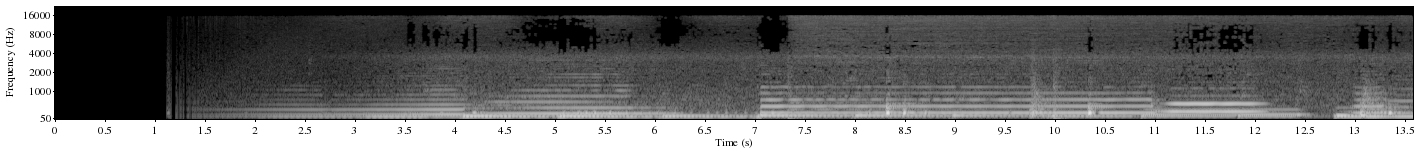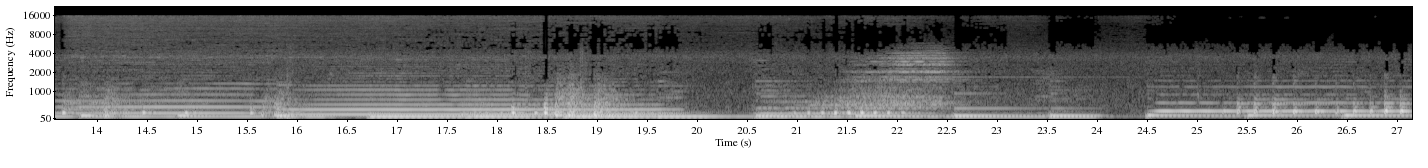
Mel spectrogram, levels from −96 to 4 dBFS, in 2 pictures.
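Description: From the start to 3.91 s the audio fades in, and that fade carries truncation distortion: the gain stage keeps too few bits and adds no dither, which fits roughly a 9-bit word length. While the level sits near the smallest steps, from 0 to 3.42 s, the waveform collapses into coarse square steps, so the quiet opening sounds gritty. The rougher texture clears as the fade approaches full level at 3.91 s.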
